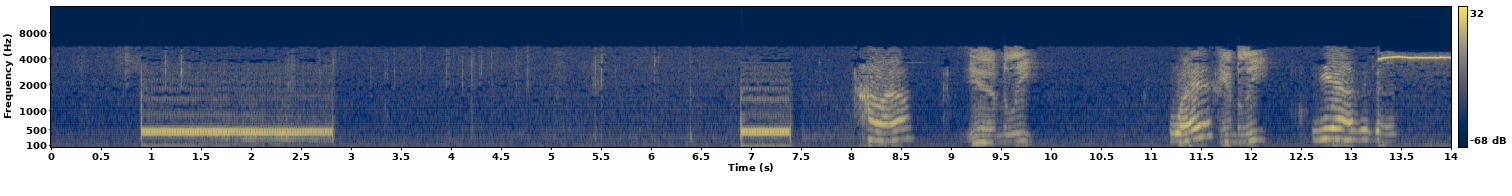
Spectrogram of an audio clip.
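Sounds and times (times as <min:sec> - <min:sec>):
telephone ringback tone: 0:00.9 - 0:02.8, 0:06.9 - 0:07.4.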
